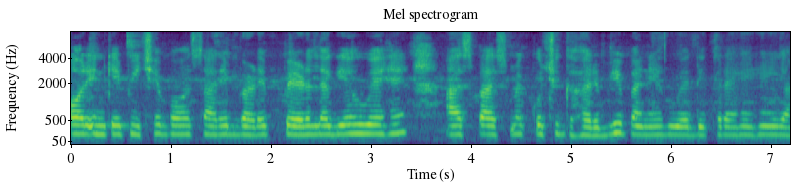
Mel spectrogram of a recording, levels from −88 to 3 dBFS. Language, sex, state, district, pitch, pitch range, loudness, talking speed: Hindi, female, Haryana, Charkhi Dadri, 185 Hz, 180-195 Hz, -18 LUFS, 175 wpm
